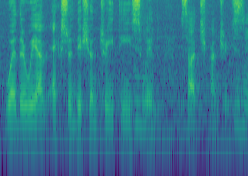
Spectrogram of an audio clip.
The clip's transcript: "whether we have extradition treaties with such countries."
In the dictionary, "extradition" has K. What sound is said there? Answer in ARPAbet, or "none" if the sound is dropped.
K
